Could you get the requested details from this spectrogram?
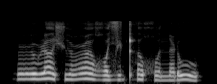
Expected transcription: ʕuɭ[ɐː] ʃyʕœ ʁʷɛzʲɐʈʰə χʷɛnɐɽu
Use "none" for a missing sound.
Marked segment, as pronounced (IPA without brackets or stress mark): ɐ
